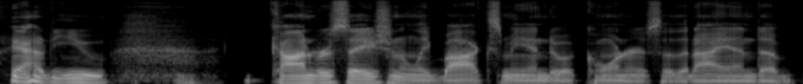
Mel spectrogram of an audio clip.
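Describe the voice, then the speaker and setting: A man playing a tender, teasing older boyfriend in an intimate romance ASMR roleplay, murmuring in a halting, playful way. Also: a bass voice, a bit bright, clear, resonant tone, no room sound, clean studio sound, heavily acted. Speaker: audio roleplay voice actor.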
